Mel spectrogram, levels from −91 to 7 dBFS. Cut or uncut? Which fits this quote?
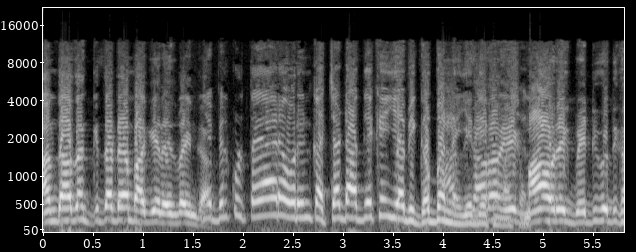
cut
